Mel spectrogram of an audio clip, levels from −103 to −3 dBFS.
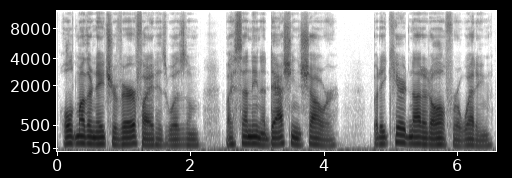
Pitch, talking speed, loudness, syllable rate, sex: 110 Hz, 180 wpm, -18 LUFS, 5.5 syllables/s, male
